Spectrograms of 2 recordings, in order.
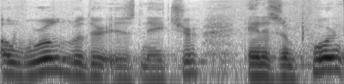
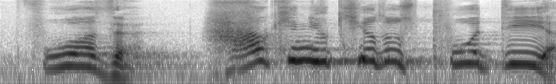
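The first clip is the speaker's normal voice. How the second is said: put-on woman's New York accent, pitched up; 9 semitones higher than usual. Priest retelling what a lady at his retreat asked him: New York accent. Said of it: "in that wonderful New York accent".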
